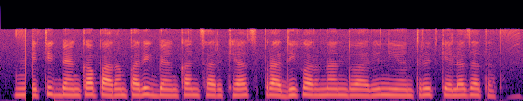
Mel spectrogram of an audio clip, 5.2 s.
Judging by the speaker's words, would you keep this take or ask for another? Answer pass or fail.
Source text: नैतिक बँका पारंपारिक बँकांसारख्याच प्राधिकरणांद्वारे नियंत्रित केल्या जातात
pass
